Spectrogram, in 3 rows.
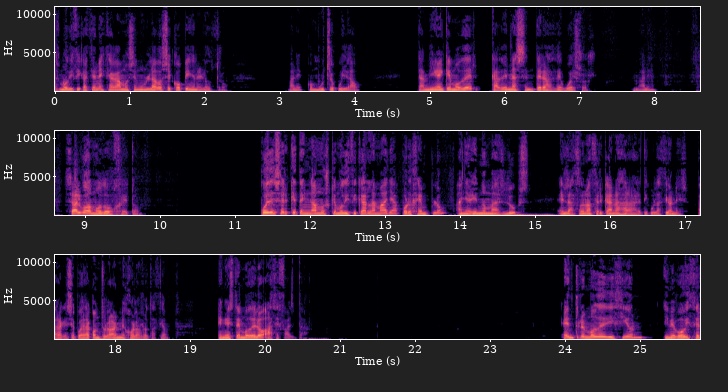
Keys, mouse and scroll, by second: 1.1-4.3 right drag, 7.6 middle click, 8.0-10.5 middle drag, 10.5-12.4 drag, 15.7-21.9 middle drag, 21.9-22.4 scroll up 1.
